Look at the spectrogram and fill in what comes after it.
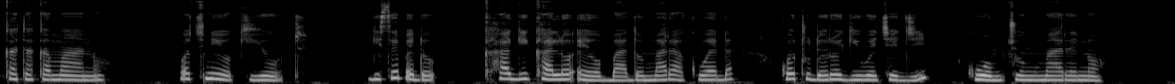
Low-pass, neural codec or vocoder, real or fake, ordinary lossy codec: none; none; real; none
